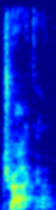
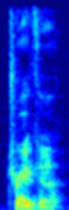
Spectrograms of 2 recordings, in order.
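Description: First: The first syllable does not sound like 'Drake'. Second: The first syllable sounds like 'Drake'. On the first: The speaker calls it wrong. "not Draka" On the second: The speaker calls it right. "the pronunciation should be Draka, since the country was named after Sir Francis Drake"

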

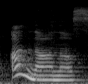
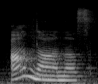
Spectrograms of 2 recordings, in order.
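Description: Both takes have the same delivery.

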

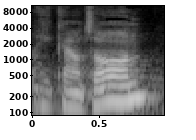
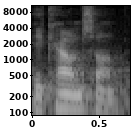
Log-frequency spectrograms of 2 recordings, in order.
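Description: First: The word 'on' is stressed. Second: The word 'counts' is stressed. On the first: The speaker calls it wrong. "It's not he counts on" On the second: The speaker calls it right. "The stress is going on the verb bit of the phrasal verb, not on the preposition"

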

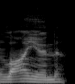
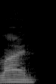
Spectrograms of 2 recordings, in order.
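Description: First: The word is said with two syllables. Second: The word is said as one syllable. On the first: "Instead of saying lion" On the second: "That's my North Carolina coming out. Instead of saying lion, I say line"

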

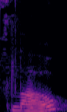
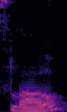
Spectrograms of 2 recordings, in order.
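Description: No difference in how they are said.

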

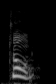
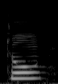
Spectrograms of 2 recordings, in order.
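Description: First: The syllable is said with a sharp falling pitch. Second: The syllable is said on a high level pitch. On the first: It means to hit the mark or take a liking to. "사성으로 종 읽게 되면 꽂히다" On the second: It means middle. "일성으로 읽어주지만"

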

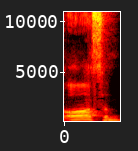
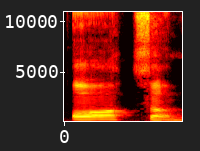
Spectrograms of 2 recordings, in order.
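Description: First: It is said lightly and casually. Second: It is said slowly with deep awe. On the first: Something was merely nice, like an ordinary meal. The speaker calls it wrong. "I went to the restaurant. It was awesome" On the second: Something is truly awe-inspiring, like the pyramids. The speaker calls it right. "it is awesome"

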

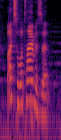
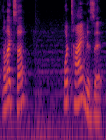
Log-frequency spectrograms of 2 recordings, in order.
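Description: First: The question is spoken quickly. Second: The question is spoken more slowly. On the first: The speaker calls it wrong. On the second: The speaker calls it right.

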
